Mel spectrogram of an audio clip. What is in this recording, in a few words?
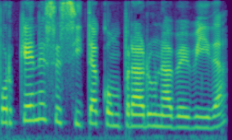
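Porque Necesita Comprar Una Bebida, female, spanish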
